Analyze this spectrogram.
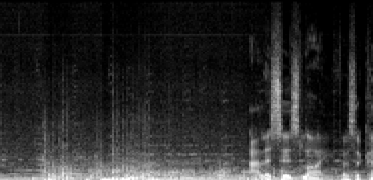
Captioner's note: dramatic music; thunder crashing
